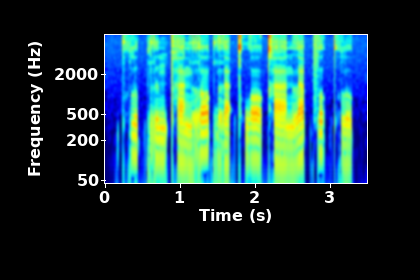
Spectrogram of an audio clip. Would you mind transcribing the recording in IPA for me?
pʰ l u˦˥ k̚ p r ɯ˧ ŋ pʰ a˨˩ ŋ r ɔː˥˩ k̚ r a˨˩ ʔ kʰ w ɔː˧ kʰ aː˨˩ n l a˦˥ p̚ f o˥˩ k̚ pʰ l o˨˩ k̚

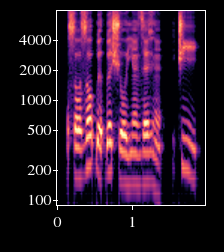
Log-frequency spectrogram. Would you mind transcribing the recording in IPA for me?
s ɔ˧ z ɔ˦ ɓ ə˨ ɓ ə˦˨ ʃ oː˨ j ɛ̃˨ z ɛ˧ ɣ ɛ̃˨ | t͡ʃ iː˦˨

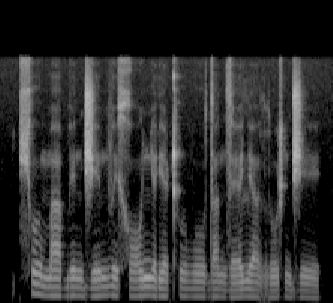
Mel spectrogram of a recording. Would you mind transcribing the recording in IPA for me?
t͡ɕʰ ʊ m a b e n d͡ʒ e m v e x ɔ ɲ ɛ ɾʲ ɛ ʈʰ ʊ β o d a n z ɛ lʲ a ɐ̯ r o ʂ n d͡ʒ e

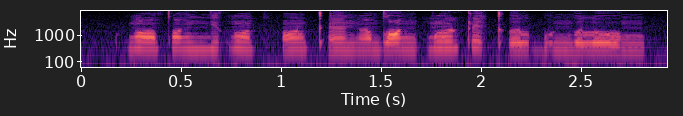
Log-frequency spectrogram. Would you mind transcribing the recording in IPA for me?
ɠ ɔ̃ tˤ ũ ŋ nʲ u ɠ ɔ̃ t͡sʼ ɔ̃ l kʼ ɛ̃ ɡ õ dˤ ɤ ŋ ɓ õ ʈ e kʼ ɤ l b ɤ ŋ ɾ o l o ŋ

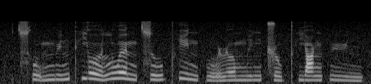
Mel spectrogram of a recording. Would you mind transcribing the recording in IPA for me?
t͡sʰ ṵ˨˩ m y˨˦ n pʰ j o˥˨ ʊ̯ l w ə˥˨ n t͡s u˨˦ pʰ i˥˨ n p ṵ˨˩ ɻ ɤ˦ m i˦ ŋ ʈ͡ʂ u˦ pʰ j ɑ˦ ŋ p y˥˨ n

